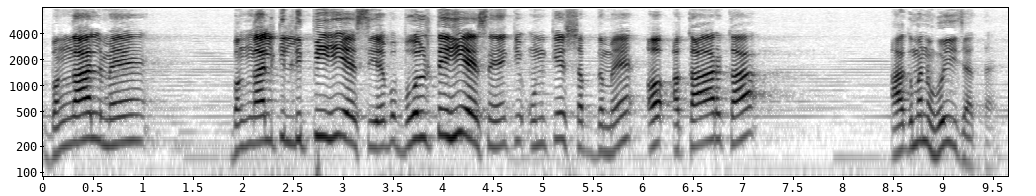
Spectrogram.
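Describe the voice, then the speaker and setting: A male preacher delivers a devotional sermon, explaining each point with firm emphasis. His voice sits high for a man. Faint devotional music plays under his talk. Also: slow pace, bright, forceful tone.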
